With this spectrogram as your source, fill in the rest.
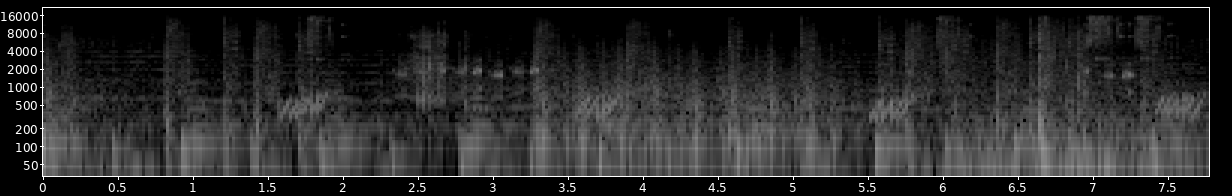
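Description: Frogs croak in a video game, rapid ribbits repeating among dense game music and effects that play without pause, with croaks surfacing in short bursts rather than standing alone.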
